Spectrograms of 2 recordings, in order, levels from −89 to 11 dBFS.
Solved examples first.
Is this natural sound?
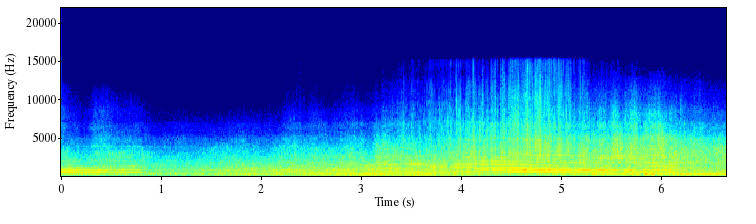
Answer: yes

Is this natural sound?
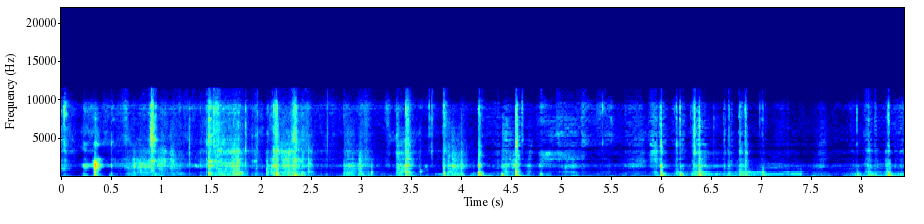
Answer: no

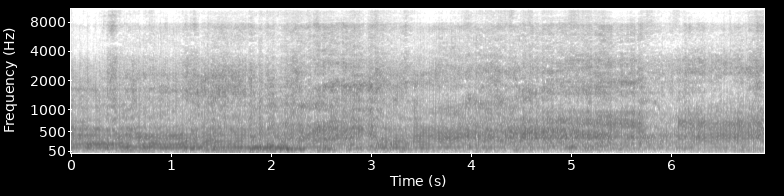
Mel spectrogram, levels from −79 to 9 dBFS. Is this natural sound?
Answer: no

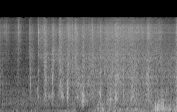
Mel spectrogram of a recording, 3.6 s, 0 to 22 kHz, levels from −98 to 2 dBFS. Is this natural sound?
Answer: no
